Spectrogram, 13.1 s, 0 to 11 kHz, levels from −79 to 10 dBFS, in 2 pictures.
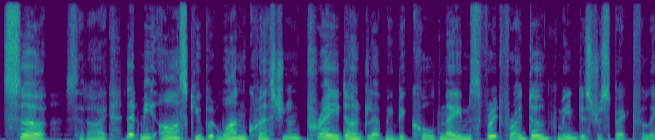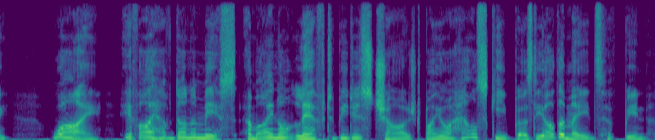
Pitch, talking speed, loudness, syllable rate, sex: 170 Hz, 220 wpm, -20 LUFS, 5.4 syllables/s, male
